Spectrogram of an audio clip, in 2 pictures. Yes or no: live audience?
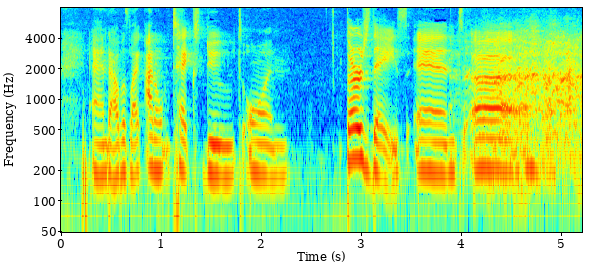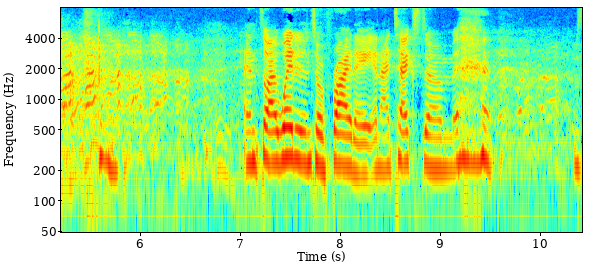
yes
